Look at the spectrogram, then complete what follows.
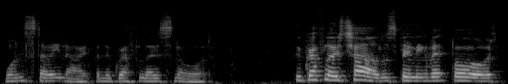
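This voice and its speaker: Man, father at bedtime, expressive storybook narration, rhythmic rhyming delivery. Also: fairly high pitch, moderate pace.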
